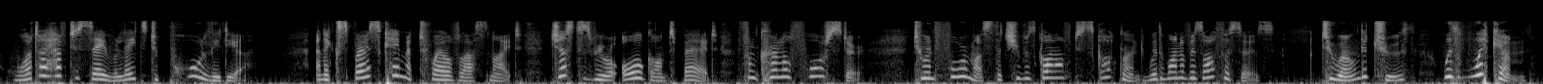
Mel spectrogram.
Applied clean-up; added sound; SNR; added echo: none; none; none; none.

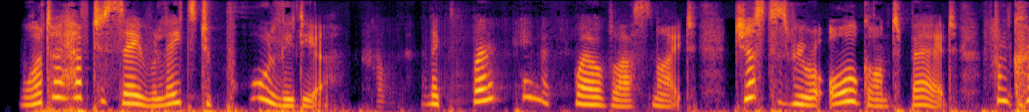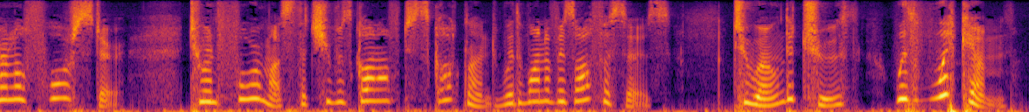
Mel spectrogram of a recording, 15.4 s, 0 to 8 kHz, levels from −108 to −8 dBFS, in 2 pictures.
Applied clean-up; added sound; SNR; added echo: neural mask model DeepFilterNet 3.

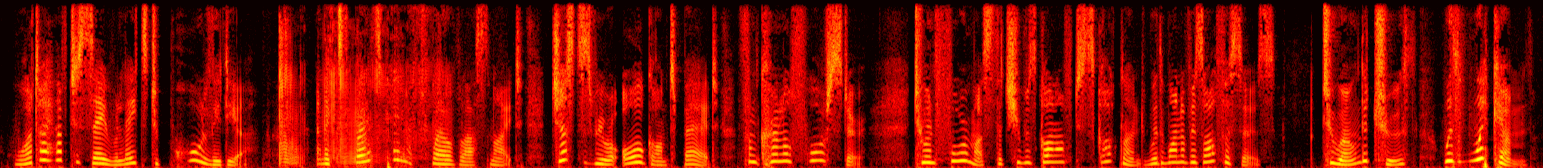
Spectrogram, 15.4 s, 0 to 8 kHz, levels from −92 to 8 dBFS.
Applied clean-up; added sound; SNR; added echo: neural mask model RNNoise.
